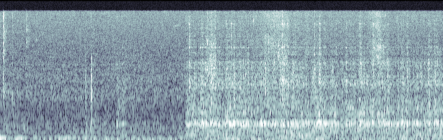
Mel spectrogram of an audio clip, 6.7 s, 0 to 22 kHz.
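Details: WD Red Pro 20TB NAS hard drive (9 platters) in a small plastic NAS enclosure at peak load test: quiet hum, then from about three seconds fast dry ticks and chatter, about four per second; pretty noisy but normal seek noise for large enterprise drives.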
